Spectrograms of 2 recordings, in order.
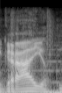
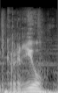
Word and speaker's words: Griot: realtà musicale con i Griot nel blues, i Griot per meglio dire, diciamolo con la pronuncia giusta,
